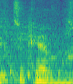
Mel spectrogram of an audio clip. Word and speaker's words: tsukemen: So how do you say tsukemen?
